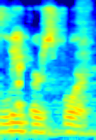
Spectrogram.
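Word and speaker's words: Leiper's Fork: it I'll play ketchup it is pronounced leaper's Fork deeper okay leapers like leaf but let's do another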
